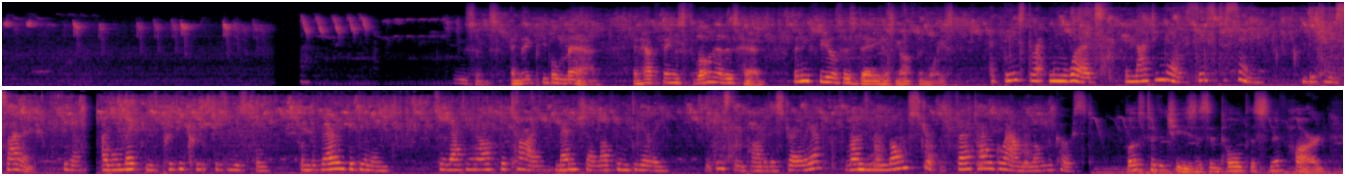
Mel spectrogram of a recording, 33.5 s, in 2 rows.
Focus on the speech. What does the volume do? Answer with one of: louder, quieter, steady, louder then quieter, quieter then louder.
steady.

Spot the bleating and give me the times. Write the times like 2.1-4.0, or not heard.
not heard.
